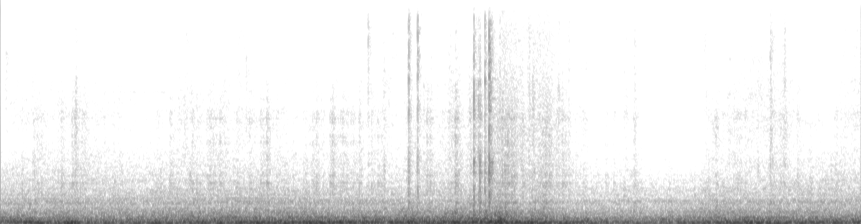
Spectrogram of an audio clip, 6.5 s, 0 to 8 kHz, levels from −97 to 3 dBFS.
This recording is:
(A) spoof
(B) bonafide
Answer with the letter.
B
